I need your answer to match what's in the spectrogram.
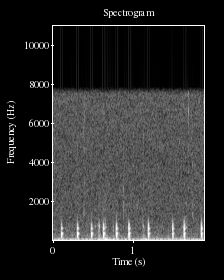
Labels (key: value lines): label: biophony, knock croak
recorder: SoundTrap 300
